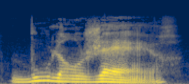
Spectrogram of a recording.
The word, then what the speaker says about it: boulangère: Remember, when you've got this E plus this accent grave, you pronounce it like E, really open E sound. Okay, so boulanger, boulanger, and then feminine form, boulangère, boulangère.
